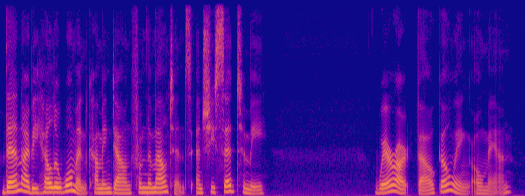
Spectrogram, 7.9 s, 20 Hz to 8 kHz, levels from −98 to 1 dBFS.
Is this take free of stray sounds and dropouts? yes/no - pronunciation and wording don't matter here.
yes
